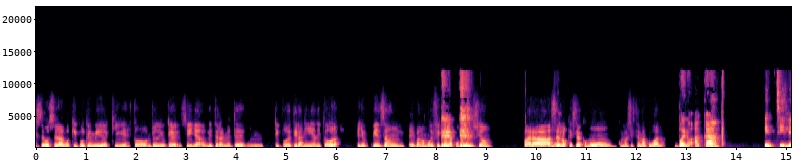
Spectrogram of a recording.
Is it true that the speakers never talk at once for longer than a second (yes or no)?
yes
